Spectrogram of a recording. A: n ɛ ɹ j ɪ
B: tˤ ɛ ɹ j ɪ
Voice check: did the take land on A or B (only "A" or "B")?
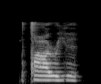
B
